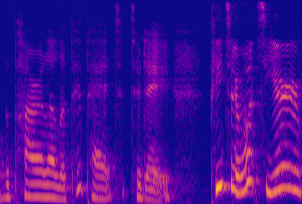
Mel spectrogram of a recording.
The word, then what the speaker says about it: parallelepiped: an unusual one yeah I had someone um wildly correct me one time that it should be par should be parallel a pip head um and then I'm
